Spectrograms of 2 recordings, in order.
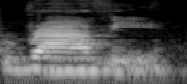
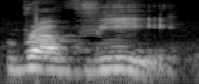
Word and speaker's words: Ravi: Beam, I said softly, my voice quivering a little, my name is not Ravi. It's pronounced Ravi.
